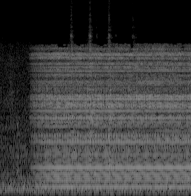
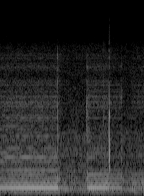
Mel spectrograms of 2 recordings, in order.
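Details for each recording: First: Left-handed Fender Stratocaster plugged into amp and turned up: loud, steady mains buzz with no guitar signal, input jack not working; cause is the output jack's ground wire broken loose. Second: Left-handed Fender Stratocaster after input jack repair and reconnecting the grounding cable: a few low notes ring out cleanly through the amp with no hum or buzz.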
